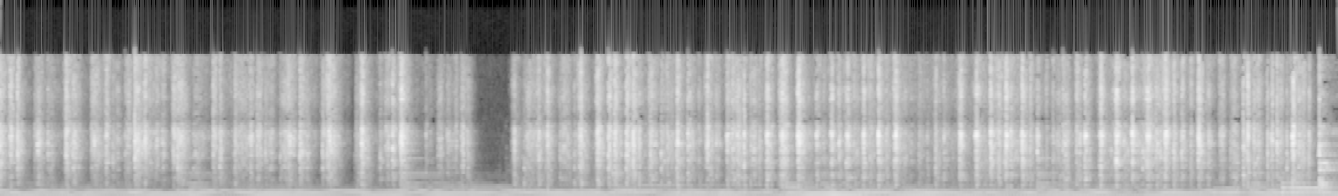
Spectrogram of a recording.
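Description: Wire whisk beating eggs in a stainless steel bowl: rapid, continuous clicking of metal against metal, over background music with sustained notes.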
